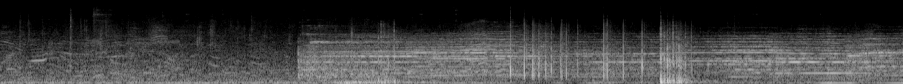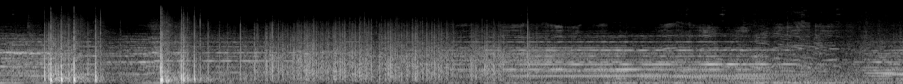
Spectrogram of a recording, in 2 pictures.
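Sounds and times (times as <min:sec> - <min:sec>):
fireworks crackling: 0:02.1 - 0:15.6
theme music: 0:03.0 - 0:18.0
fireworks bangs: 0:04.8 - 0:08.0, 0:09.2 - 0:14.9.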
